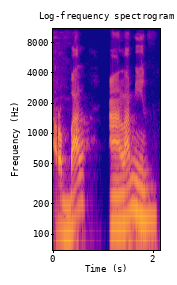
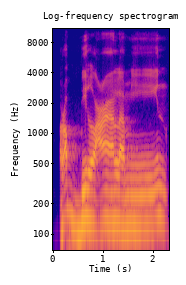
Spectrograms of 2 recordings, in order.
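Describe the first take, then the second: First: The first word ends with an a vowel. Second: The first word ends with an i vowel. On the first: The speaker calls it wrong. "atau dibaca Rabbal alamin" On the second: The speaker calls it right. "kuduna Rabbil alamin"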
